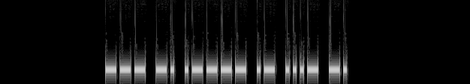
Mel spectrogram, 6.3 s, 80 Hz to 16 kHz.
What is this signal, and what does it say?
Morse code, heard as a keyed tone, about 25 wpm, 700 Hz. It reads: ON1AVN
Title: DXCC-100 Call Signs - 6 Characters - 25wpm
